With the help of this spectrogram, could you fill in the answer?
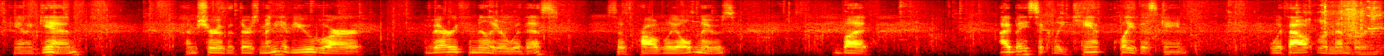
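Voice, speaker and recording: Very deep and low in pitch, a man speaks at a moderate pace with ordinary pitch variation. Long, frequent pauses break his speech, and background noise is noticeable. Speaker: gaming video creator. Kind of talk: let's play commentary. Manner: casual, hesitant with many fillers.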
